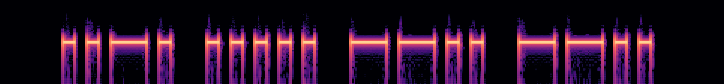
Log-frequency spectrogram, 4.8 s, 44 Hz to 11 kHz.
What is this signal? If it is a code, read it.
Morse code, heard as a keyed tone, about 15 wpm, 700 Hz. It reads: F5ZZ
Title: DXCC-100 Call Signs - 4 Characters - Repeated 3x - 15wpm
